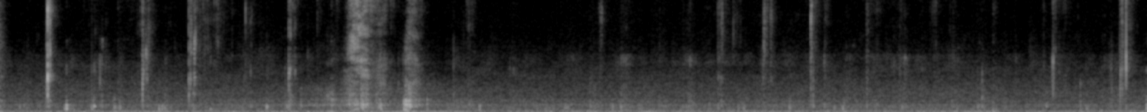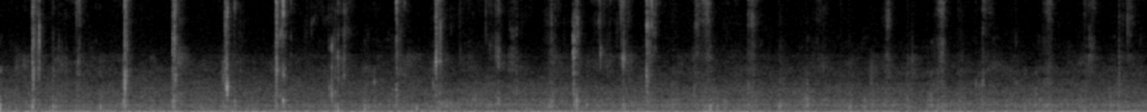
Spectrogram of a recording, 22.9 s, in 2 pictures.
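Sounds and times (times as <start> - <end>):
wet chewing clicks and crunches: 0.0 - 22.9.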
